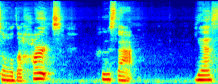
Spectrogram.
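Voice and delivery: usual speaking voice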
